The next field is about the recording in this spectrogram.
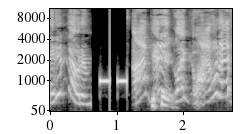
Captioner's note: beep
